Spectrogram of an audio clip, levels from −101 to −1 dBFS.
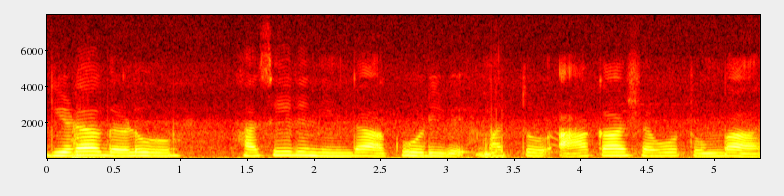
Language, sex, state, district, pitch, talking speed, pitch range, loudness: Kannada, female, Karnataka, Chamarajanagar, 175 Hz, 65 wpm, 170-185 Hz, -18 LUFS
